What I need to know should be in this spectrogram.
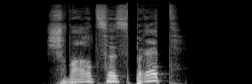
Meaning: bulletin board (board on which messages may be posted, especially one in a public space)
- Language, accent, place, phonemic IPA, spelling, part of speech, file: German, Germany, Berlin, /ˌʃvaʁt͡səs ˈbʁɛt/, Schwarzes Brett, noun, De-Schwarzes Brett.ogg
